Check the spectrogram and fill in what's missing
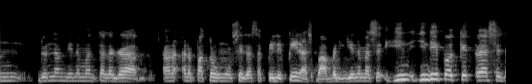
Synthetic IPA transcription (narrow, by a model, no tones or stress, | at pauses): ʊnd̪ʊnlɐŋd̪ɪnɐmant̪ɐlɐɡaɐʔɐnɐpɐt̪uːŋoŋsɪlasɐpɪlɪpiːnɐsbaːbɐlɪɡjɪnɐmansɪɦɪnhɪnd̪ipokɛt̪̚wɛsɪd̪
